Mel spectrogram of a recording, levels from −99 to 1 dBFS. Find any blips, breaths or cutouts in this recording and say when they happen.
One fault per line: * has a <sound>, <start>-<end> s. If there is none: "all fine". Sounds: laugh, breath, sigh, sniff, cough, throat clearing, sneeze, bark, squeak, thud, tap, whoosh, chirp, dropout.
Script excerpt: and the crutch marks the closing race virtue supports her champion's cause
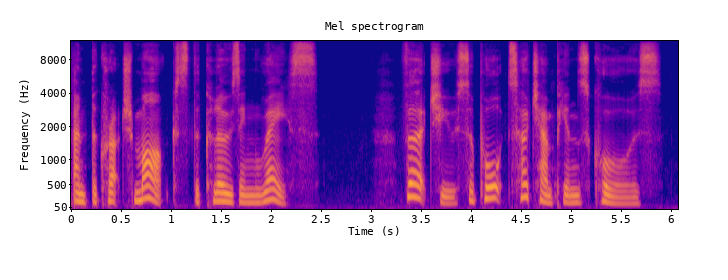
all fine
